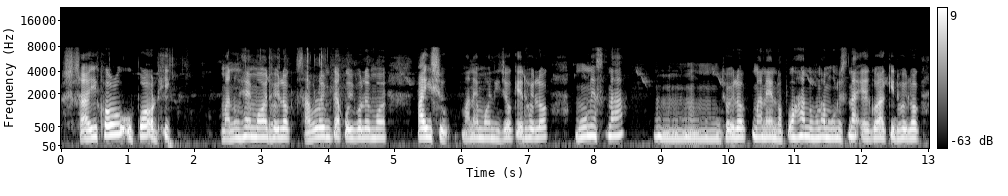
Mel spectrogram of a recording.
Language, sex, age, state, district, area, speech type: Assamese, female, 60+, Assam, Dibrugarh, rural, spontaneous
